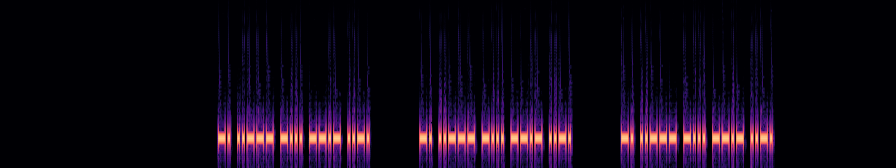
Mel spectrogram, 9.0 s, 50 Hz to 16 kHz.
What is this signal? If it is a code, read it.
Morse code, heard as a keyed tone, about 50 wpm, 700 Hz. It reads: N2BQF N2BQF N2BQF
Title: USA Call Signs - 5 Characters - Repeated 3x - 50wpm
